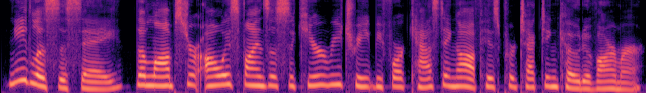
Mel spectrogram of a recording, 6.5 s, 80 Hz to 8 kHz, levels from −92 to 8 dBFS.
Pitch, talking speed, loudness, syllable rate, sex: 230 Hz, 165 wpm, -18 LUFS, 4.9 syllables/s, female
